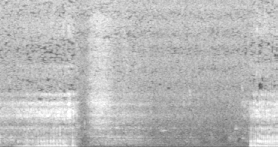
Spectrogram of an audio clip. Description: Mickey Mong snoring like a motor bike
